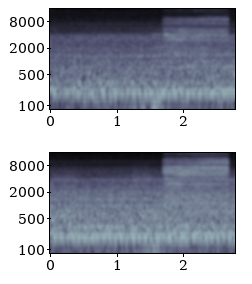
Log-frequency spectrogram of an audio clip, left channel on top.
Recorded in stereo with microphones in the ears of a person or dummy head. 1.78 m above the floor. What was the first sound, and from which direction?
Sawing, 45° right (ahead or behind).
